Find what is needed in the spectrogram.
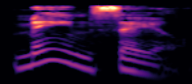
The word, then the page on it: mainsail: British English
